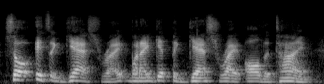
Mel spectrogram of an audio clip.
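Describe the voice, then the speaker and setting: A man's voice: on the high side, moderate pace. A young man telling stories from his childhood in a casual, candid monologue, swearing freely and acting out the people he quotes. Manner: candid and profane, animated retelling.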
